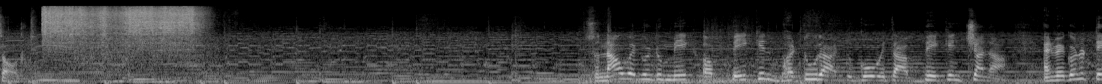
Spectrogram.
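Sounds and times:
speech: 0:00.0 - 0:00.6, 0:05.9 - 0:11.0
pressure cooker hissing while cooking chickpeas with a tea bag: 0:00.4 - 0:02.2.

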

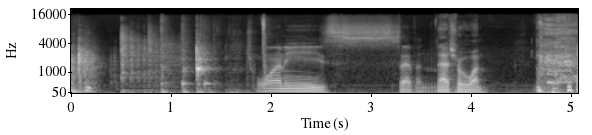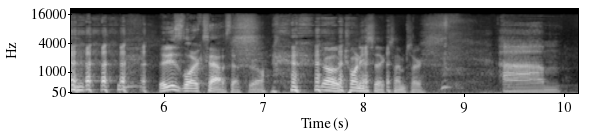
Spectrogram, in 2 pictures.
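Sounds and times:
dice clattering across a hard tabletop: 0:00.0 - 0:01.7
speech: 0:01.8 - 0:10.0
laughter: 0:04.6 - 0:06.0, 0:06.8 - 0:08.4.

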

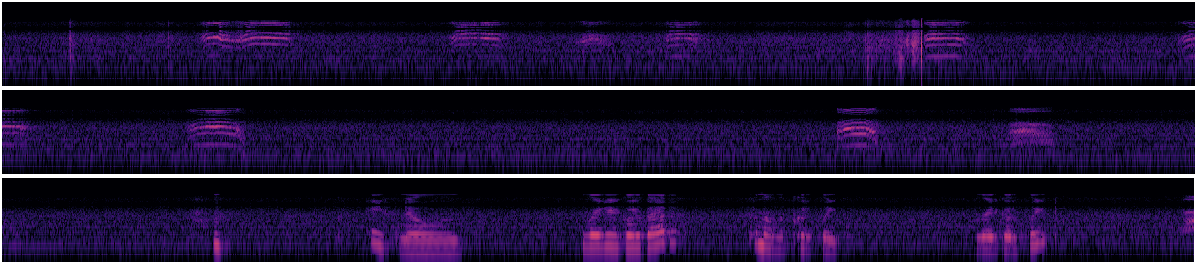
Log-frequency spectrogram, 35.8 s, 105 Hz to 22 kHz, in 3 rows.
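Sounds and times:
domestic cat meowing: 0:02.0 - 0:03.0, 0:04.5 - 0:05.1, 0:05.8 - 0:07.0, 0:09.2 - 0:09.7, 0:11.8 - 0:12.3, 0:13.8 - 0:14.4, 0:20.3 - 0:20.8, 0:22.0 - 0:22.5
speech: 0:26.0 - 0:26.2, 0:27.6 - 0:28.6, 0:29.7 - 0:30.7, 0:31.4 - 0:32.4, 0:33.6 - 0:34.4.

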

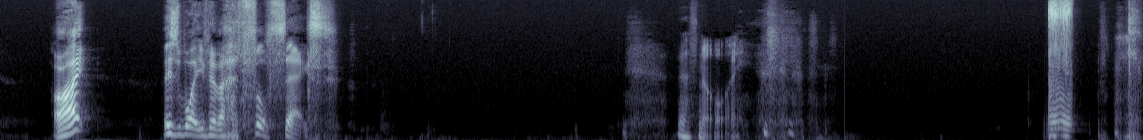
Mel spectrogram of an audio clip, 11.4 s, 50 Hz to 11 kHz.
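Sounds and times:
speech: 0:00.5 - 0:00.9, 0:01.6 - 0:03.4, 0:06.8 - 0:08.0, 0:10.5 - 0:11.4
loud buzzy fart: 0:10.5 - 0:11.4.

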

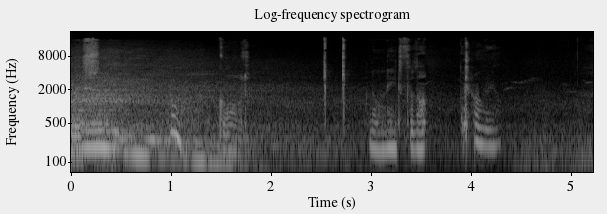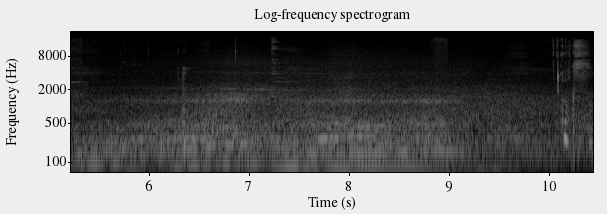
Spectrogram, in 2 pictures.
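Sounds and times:
car engine revving with throaty roar: 0:00.0 - 0:02.9, 0:04.4 - 0:09.7
speech: 0:03.0 - 0:04.4, 0:10.2 - 0:10.4.

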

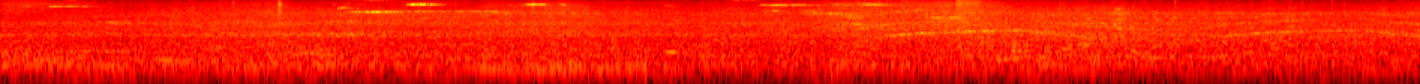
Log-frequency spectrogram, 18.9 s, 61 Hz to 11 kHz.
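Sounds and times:
city buses passing a bus stop without stopping: 0:00.0 - 0:18.9
constant wash of traffic noise: 0:00.0 - 0:18.9
high brake squeals: 0:00.1 - 0:01.8, 0:04.4 - 0:07.9, 0:09.8 - 0:13.6.

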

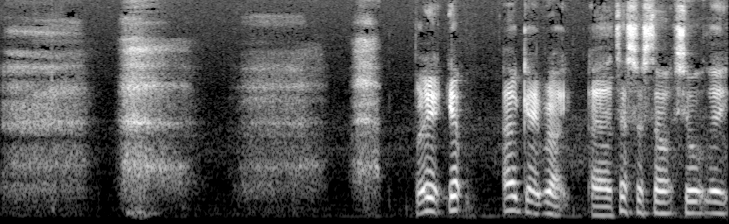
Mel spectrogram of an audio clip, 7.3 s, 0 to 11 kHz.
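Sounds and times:
person breathing in and out at a relaxed pace: 0:00.0 - 0:03.9
speech: 0:04.2 - 0:07.2.

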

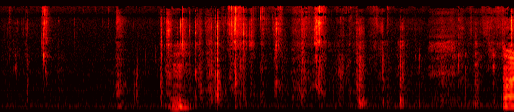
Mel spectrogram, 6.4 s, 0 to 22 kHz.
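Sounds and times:
quiet room hum: 0:00.0 - 0:06.4
munching on a crunchy onion snack: 0:02.0 - 0:06.3.

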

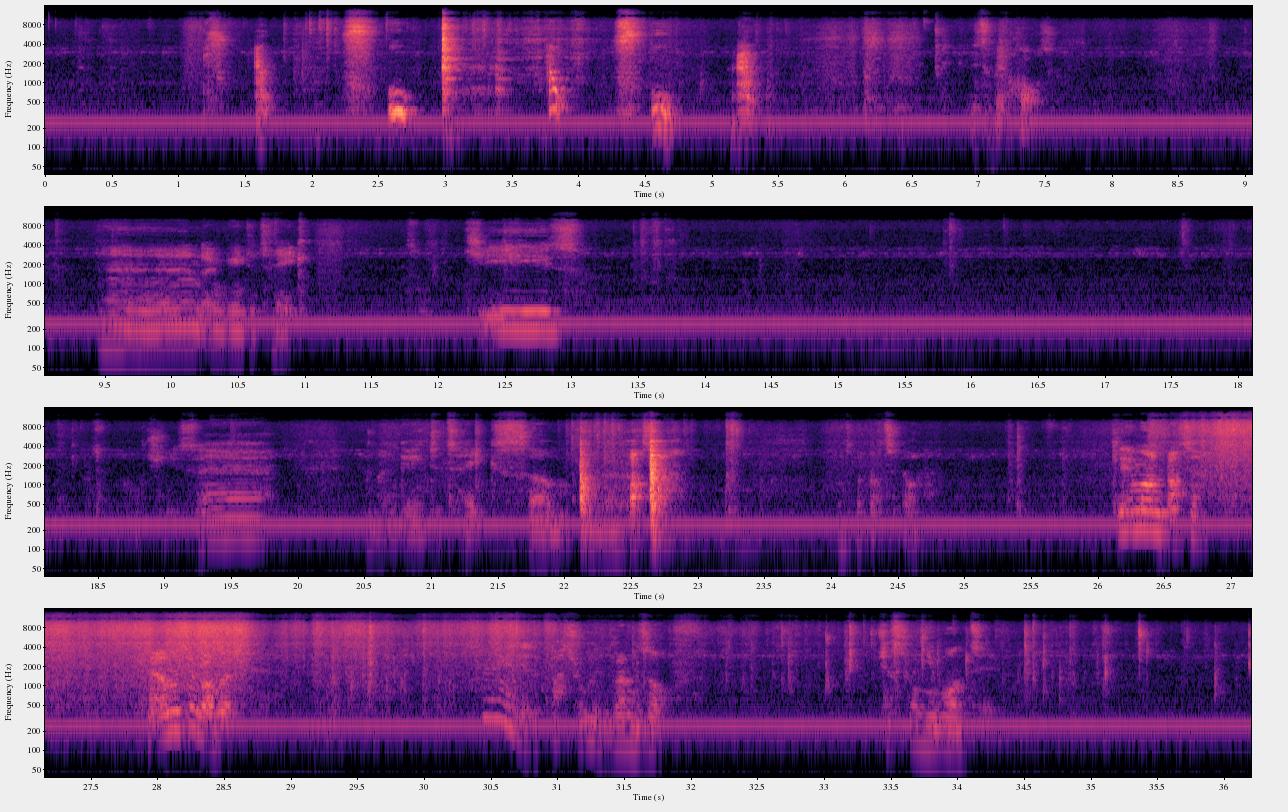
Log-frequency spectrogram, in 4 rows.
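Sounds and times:
steady low hum: 0:00.0 - 0:36.1
dishes clattering as a plate is lifted off a kitchen draining board: 0:03.0 - 0:04.0
speech: 0:26.3 - 0:26.8, 0:28.1 - 0:28.6, 0:33.8 - 0:34.4.

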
